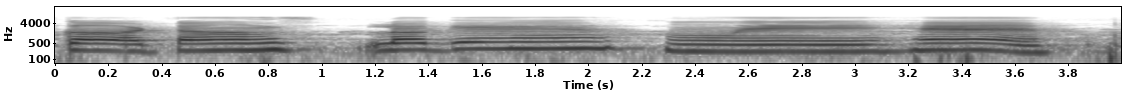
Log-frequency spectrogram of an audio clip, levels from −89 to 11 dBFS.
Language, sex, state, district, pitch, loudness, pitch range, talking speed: Hindi, female, Punjab, Fazilka, 255 Hz, -14 LUFS, 225-265 Hz, 60 wpm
